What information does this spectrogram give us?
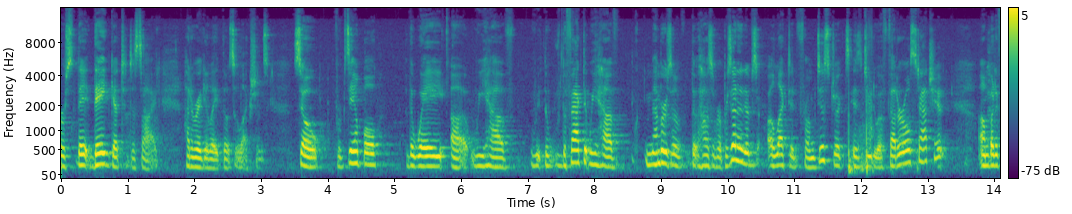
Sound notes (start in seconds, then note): none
